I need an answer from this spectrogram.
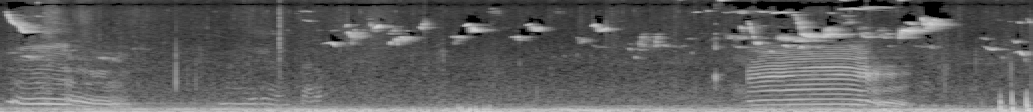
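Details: Tame cattle herded from a broad green pasture to their pen: two drawn-out, harmonic moos, one at the start and a longer one later, over a constant low rumble of movement and scattered high bird chirping.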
